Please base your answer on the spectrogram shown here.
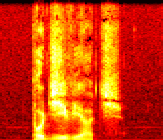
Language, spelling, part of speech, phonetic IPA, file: Polish, podziwiać, verb, [pɔˈd͡ʑivʲjät͡ɕ], Pl-podziwiać.ogg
